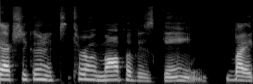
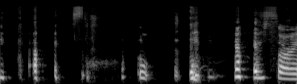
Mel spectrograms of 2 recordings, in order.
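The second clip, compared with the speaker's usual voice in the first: speech broken up by hard laughter; 8 semitones higher than usual. Reacting to another speaker finishing a story, laughing while talking. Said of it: "I'm laughing so hard".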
